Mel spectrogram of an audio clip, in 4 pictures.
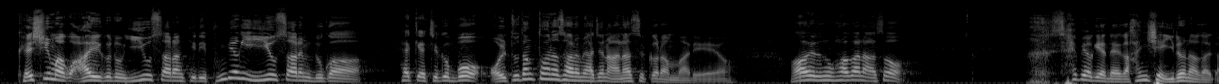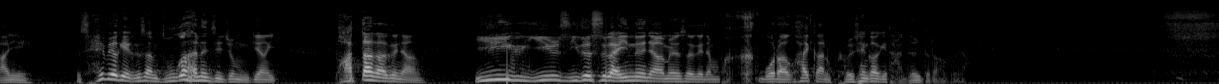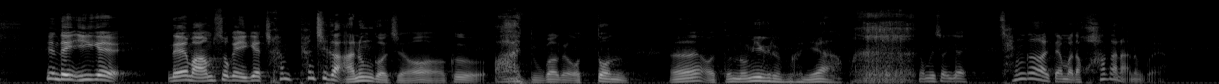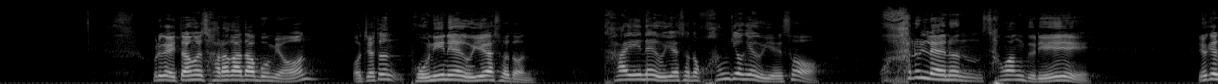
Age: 30-49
